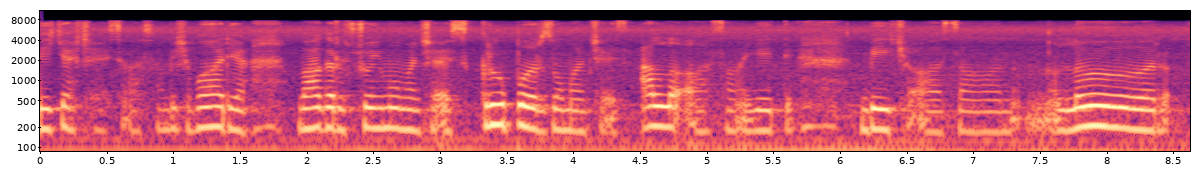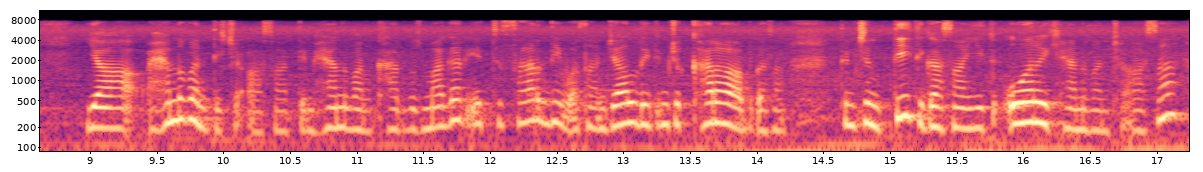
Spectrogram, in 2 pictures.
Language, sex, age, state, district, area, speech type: Kashmiri, female, 18-30, Jammu and Kashmir, Budgam, rural, spontaneous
